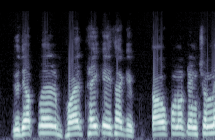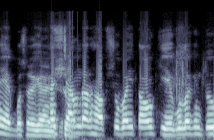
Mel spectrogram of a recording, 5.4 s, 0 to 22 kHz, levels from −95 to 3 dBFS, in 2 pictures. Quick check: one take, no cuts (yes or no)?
no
